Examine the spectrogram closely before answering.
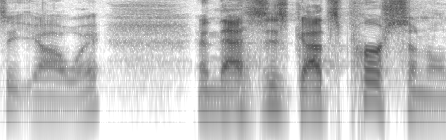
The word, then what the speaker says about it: Yahweh: capital letters It's the tetragrammatin but it you'd pronounce it Yahweh and that's just God's personal name but the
